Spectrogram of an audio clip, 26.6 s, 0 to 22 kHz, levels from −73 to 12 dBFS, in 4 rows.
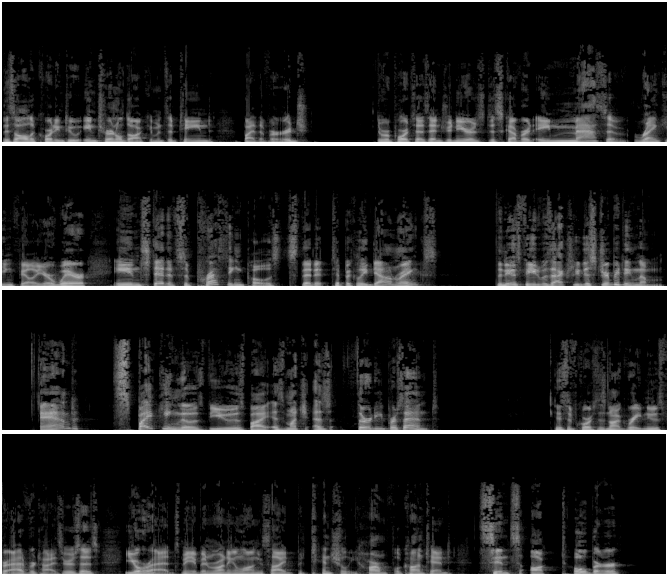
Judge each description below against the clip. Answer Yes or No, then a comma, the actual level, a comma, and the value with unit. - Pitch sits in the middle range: No, low, 120 Hz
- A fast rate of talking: No, average, 145 wpm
